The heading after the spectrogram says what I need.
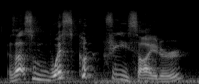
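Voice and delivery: mock West Country yokel asking about cider; a deliberately terrible West Country accent. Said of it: "That was a terrible accent".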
